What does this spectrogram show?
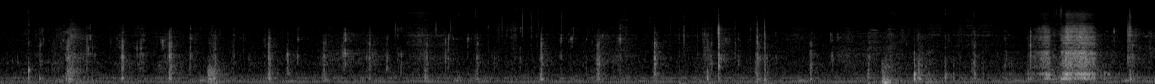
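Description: A person chewing a chocolate-coated wood ear (jelly ear) mushroom, which is very chewy, with many soft clicks scattered through. A brief louder noise comes near the end.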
